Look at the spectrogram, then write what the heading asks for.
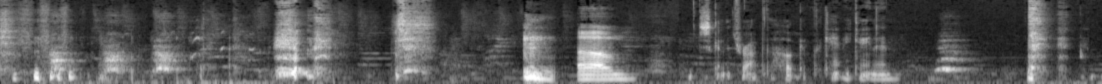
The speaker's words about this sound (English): Mostly just the dog barks. Yeah, okay. The barking's probably stopped so I could talk over the peopling.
